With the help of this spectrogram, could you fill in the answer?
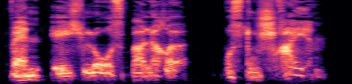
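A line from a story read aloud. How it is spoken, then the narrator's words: Hissing. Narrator (German): zischte Rainer mir zu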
